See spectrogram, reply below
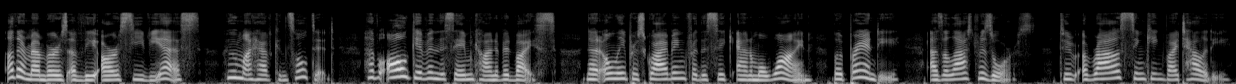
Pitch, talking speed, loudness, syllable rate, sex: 240 Hz, 185 wpm, -19 LUFS, 5.6 syllables/s, female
